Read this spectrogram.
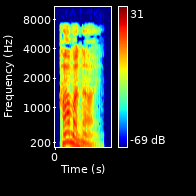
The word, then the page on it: hominine: British English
